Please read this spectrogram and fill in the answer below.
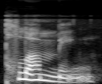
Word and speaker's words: plumbing: f clairvoyance clairvoyance and you see the B but you don't hear the B at all it just disappears so Plumbing and plumber and the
